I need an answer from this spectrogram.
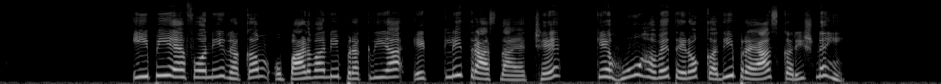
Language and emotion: Gujarati, disgusted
